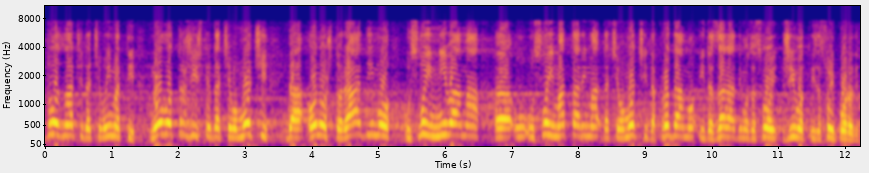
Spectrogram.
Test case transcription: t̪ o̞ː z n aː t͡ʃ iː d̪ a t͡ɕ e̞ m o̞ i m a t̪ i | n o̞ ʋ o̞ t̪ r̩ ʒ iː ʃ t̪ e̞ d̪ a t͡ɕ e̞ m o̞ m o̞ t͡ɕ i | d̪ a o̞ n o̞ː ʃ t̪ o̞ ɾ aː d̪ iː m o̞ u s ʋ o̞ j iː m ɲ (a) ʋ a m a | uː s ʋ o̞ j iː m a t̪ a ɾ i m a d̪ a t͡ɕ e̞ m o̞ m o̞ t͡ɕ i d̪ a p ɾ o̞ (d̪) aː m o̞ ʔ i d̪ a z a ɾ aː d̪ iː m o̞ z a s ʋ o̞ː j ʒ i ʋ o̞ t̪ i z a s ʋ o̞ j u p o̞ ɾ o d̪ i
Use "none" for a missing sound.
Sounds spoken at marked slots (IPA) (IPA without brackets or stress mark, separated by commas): i, d̪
